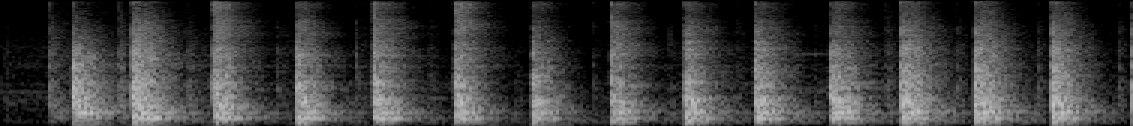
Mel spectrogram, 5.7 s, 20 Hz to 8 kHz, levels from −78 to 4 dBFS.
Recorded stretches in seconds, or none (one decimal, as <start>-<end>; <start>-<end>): 0.0-1.0; 4.4-5.7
